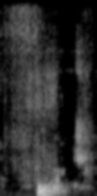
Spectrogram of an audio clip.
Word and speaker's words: Forte: the running the number the correct pronunciation of number four is Fort uh meaning somebody's strength my fort as a handicapper is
